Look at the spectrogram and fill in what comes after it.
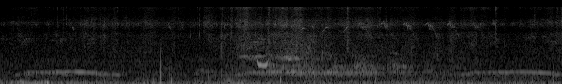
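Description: Faint drawn-out calls from a bird in the garden: two long notes of about a second each, one near the start and one near the end, dipping in pitch as they end, with a few faint high chirps between.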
